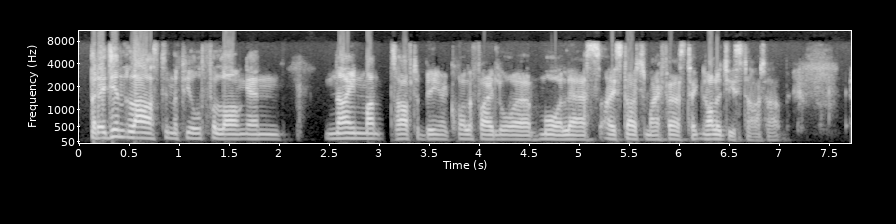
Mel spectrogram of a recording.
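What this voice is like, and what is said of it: Faint remnants of English accent. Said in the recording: “the kind of remnants of an English accent will betray, I was brought up in London”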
